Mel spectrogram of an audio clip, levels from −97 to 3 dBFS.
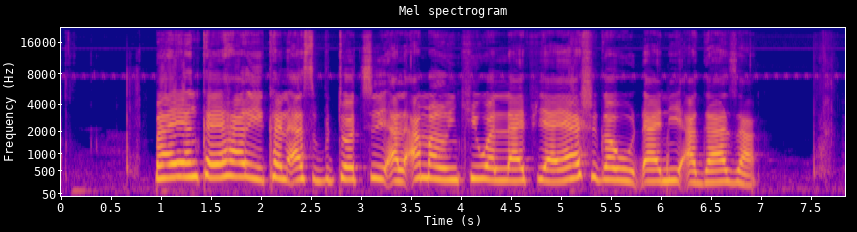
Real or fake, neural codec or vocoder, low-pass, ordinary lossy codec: real; none; none; none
